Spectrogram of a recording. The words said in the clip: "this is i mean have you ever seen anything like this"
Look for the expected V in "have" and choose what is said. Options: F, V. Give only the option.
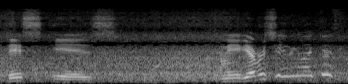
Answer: F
